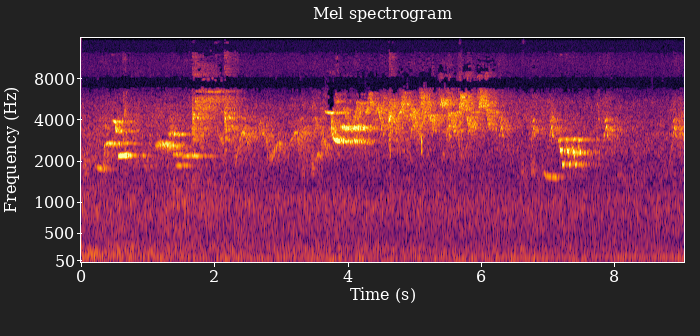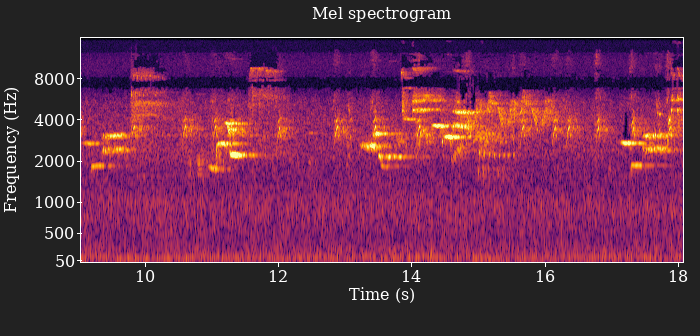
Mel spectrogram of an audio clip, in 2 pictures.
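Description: Songbirds singing short whistled phrases every few seconds over a low, steady background rumble.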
